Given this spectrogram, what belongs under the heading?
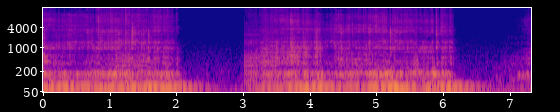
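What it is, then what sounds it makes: Sand raked in a wooden tray. A small wooden-handled mini rake is drawn through fine purple sand in a heart-shaped wooden zen garden tray, scratching wave patterns. It makes a soft, grainy scraping rasp in long continuous strokes, pausing near silence around the two- and six-second marks. A steady low hum sits underneath throughout.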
